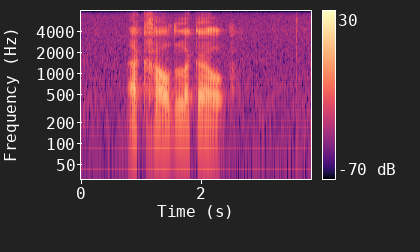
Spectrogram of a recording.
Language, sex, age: Afrikaans, male, 21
